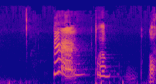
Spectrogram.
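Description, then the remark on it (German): A baby babbles in three short, high-pitched bursts of wordless vocal sounds, the first drawn out and squealing, with quieter breathy pauses between them, clear. “Ähm, hören Sie das? Hören Sie das? Es kann noch nicht mal richtig reden.”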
